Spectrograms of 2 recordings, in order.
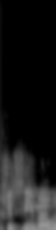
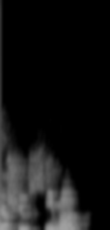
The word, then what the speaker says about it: Tsushima: Ghost of Tsushima was fucking amazing. Am I saying that right? – Yeah. – Tsushima.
